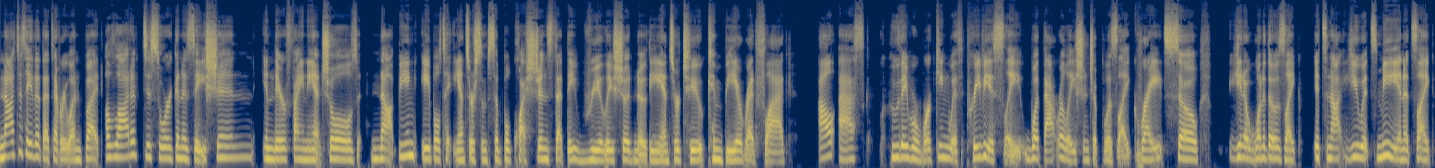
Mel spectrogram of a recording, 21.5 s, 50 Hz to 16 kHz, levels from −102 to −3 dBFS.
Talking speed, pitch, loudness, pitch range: 180 wpm, 195 Hz, -21 LUFS, 180-215 Hz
